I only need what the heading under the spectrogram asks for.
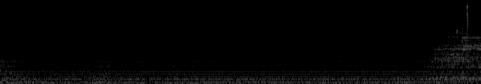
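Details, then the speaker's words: Rheem HVAC after fixing a low-voltage short in a wire: faint, slightly uneven ticking from outside over steady indoor hum as the condenser contactor clicks in normally. "And I hear that contactor clicking outside. Beautiful. So what that tells us is we've got it fixed."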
